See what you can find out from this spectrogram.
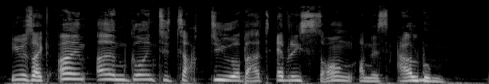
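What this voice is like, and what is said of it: Imitated Austrian-accented voice. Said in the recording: “my best Arnold Schwarzenegger impersonation. That's Austrian. That's not even German.”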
